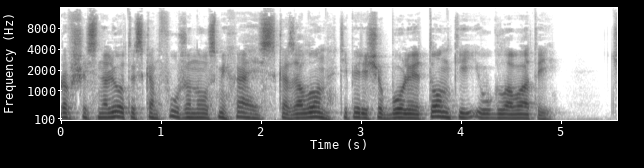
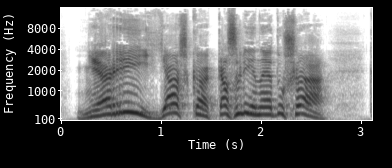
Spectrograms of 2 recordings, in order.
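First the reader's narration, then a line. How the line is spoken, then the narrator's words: Shouting. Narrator (Russian): кричал Осип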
